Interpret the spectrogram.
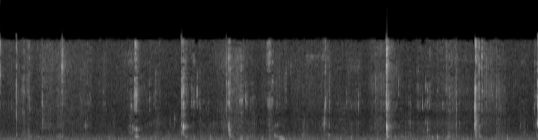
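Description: Mouth chewing raw beef spleen: soft, irregular wet clicks and smacks, picked up close by a clip-on microphone.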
